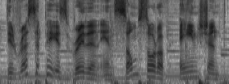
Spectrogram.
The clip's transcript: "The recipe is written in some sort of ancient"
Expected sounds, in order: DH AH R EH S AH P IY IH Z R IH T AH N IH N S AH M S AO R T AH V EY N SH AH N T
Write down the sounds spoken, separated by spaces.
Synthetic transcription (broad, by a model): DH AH R EH S AH P IY IH Z R IH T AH N IH N S AH M S AO R T AH V EY N SH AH N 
